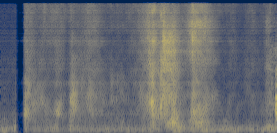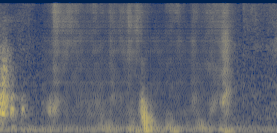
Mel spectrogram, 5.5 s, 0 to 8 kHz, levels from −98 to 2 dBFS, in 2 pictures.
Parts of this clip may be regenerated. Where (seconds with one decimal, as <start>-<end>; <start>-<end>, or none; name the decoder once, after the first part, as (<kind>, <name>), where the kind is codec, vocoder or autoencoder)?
0.0-2.7 (vocoder, Vocos); 3.2-5.1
